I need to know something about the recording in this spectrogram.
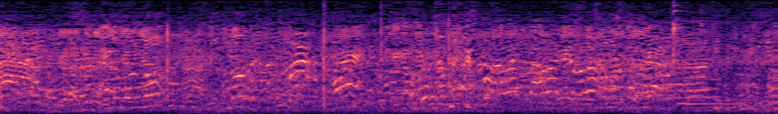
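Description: A crowd of young women and men chatter and call out excitedly close by.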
